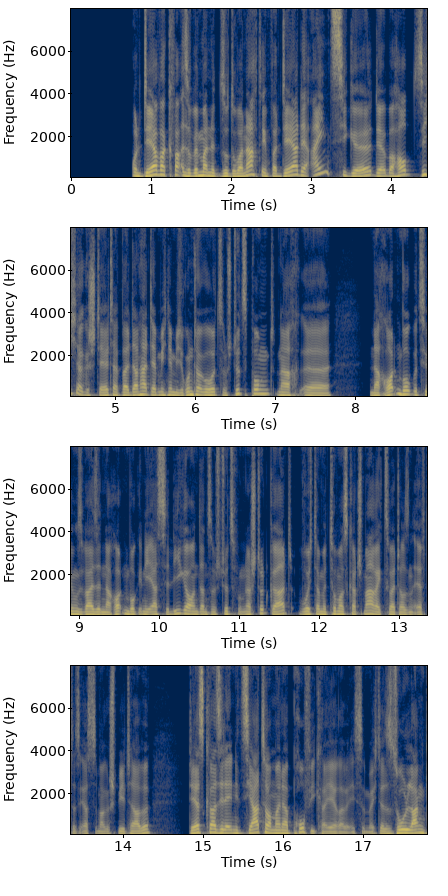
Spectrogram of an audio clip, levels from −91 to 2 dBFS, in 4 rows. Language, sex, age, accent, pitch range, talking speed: German, male, 30-49, German, 130-160 Hz, 235 wpm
